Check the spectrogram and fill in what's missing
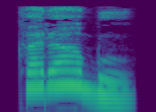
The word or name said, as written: ಗರ್ಭ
